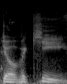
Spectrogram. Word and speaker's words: Dovahkiin: You might have to help me with this because I think I mispronounced it. It's from a video game. Dovahkiin? Dovahkiin from Skyrim, dude.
